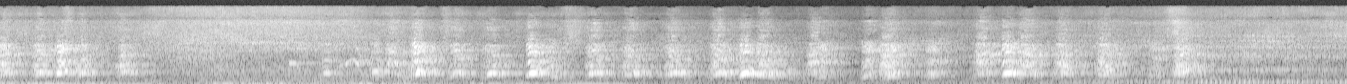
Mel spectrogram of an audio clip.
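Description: Street dogs barking in short, repeated barks, coming in clusters with brief pauses between them and stopping about twelve seconds in.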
